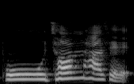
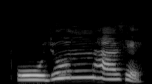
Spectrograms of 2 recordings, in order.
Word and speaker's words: 보전하세: 글자에서 엄청 많이 틀립니다 그리고 보우하사인데 갑자기 보호하사 이렇게 해서 또 틀리는 친구들이 있습니다 그 다음에 길이 보전하세 이것도 뭐 보존하세 발음 상의 문제도 있겠지만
